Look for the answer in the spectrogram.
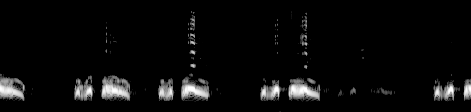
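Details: Spotted dove used as a lure for wild doves, cooing in a series of low phrases: paired short notes followed by a drawn, downward-bending coo, several in close succession and then a pause, with no background noise.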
